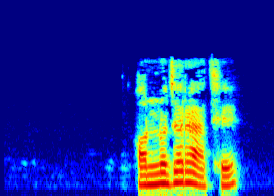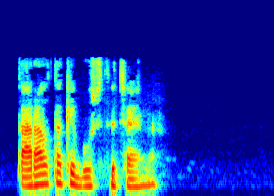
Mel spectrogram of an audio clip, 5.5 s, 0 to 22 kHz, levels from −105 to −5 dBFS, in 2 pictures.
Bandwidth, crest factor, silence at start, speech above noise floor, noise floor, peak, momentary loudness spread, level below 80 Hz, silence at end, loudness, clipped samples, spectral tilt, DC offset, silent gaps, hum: 7.6 kHz; 18 dB; 1.4 s; 69 dB; -86 dBFS; -2 dBFS; 16 LU; -56 dBFS; 1.2 s; -17 LUFS; under 0.1%; -7 dB/octave; under 0.1%; none; none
